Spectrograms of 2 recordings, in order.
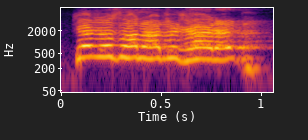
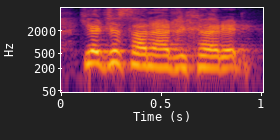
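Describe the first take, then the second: First: High, loud scornful jeer; mocking shout. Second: Said in the usual way. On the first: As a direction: throw the insult back as a yell. Mocking what he was told.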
